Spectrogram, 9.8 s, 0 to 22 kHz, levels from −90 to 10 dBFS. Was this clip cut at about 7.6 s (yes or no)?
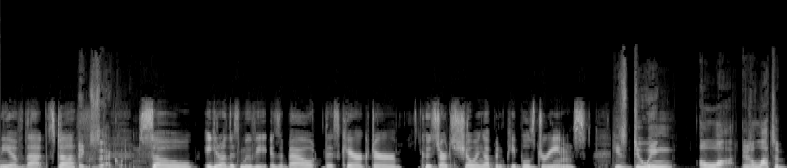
yes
